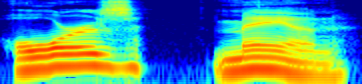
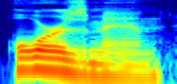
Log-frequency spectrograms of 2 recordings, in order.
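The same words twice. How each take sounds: First: Each sound of the word is drawn out clearly. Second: The word is said in a normal way.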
